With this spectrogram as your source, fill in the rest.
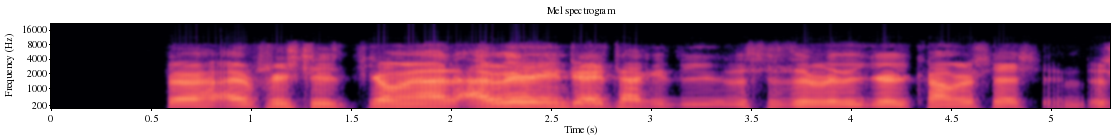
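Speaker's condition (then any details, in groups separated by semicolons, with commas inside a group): Cerebral palsy; caused by stroke at birth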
